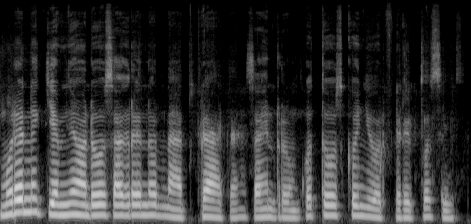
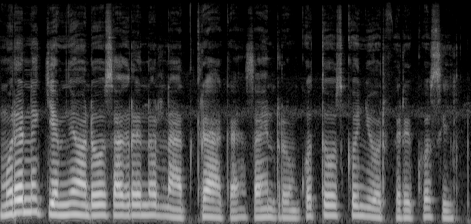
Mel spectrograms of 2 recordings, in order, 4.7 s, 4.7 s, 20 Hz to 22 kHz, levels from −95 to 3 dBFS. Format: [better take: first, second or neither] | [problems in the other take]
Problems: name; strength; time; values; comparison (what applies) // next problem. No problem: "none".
second | noise reduction (neural mask model DeepFilterNet 3)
